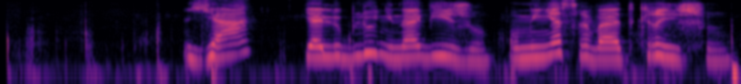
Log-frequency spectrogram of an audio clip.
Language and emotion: Russian, angry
